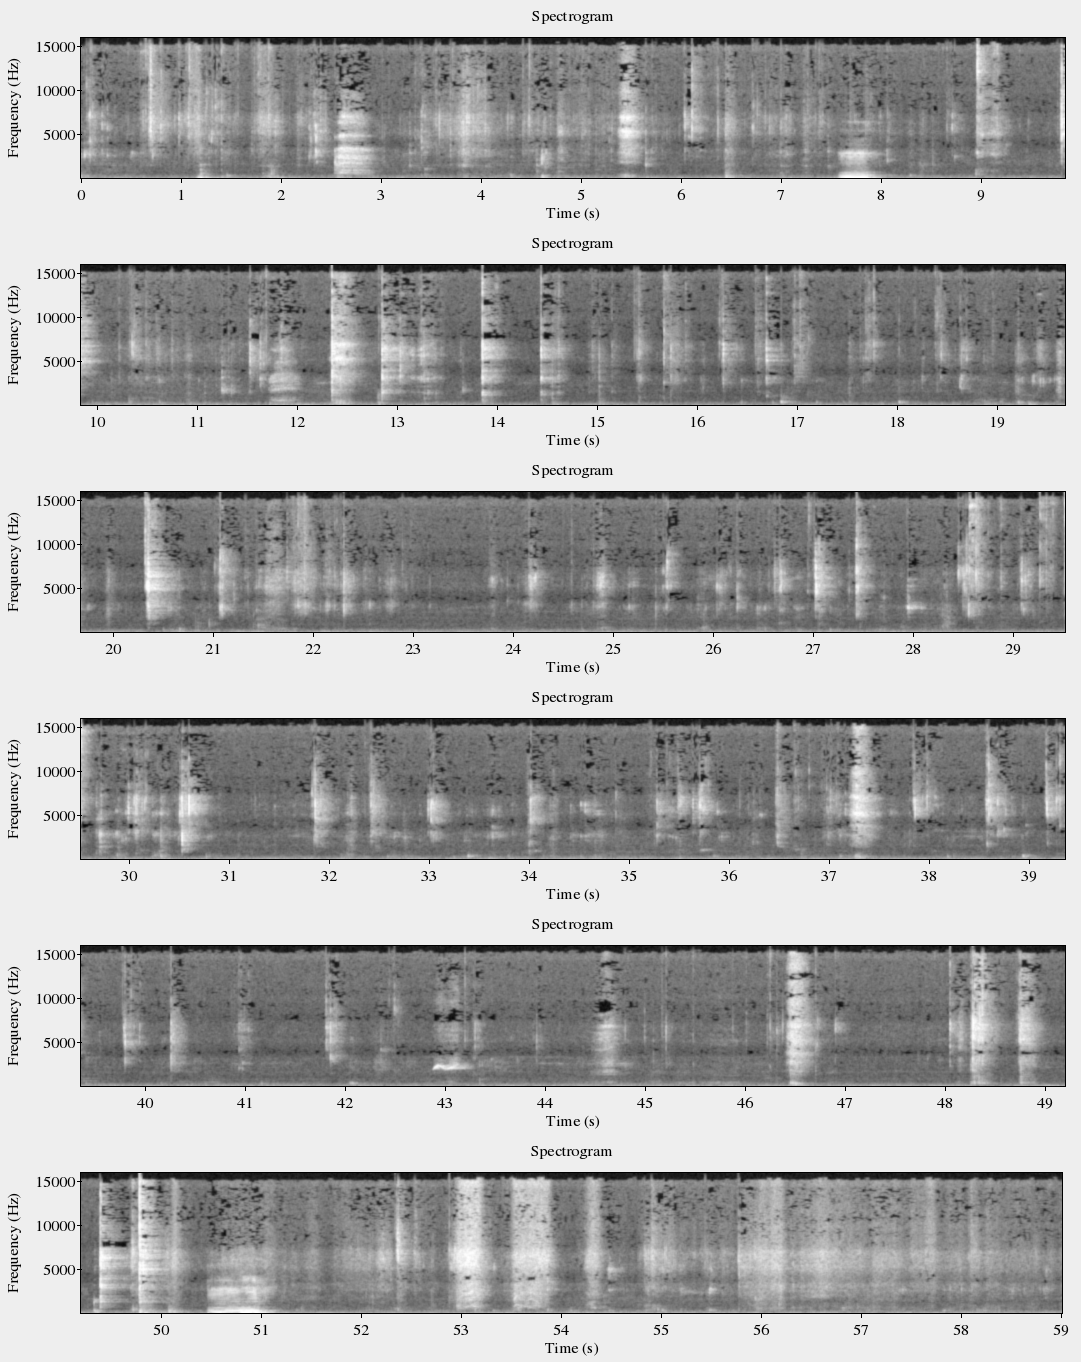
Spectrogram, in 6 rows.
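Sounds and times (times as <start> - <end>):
steady low hum: 0.0 - 59.0
close chewing and biting: 14.5 - 43.4.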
